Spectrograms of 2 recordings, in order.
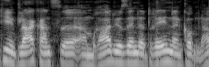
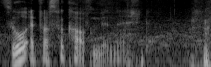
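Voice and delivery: put-on whispered, hushed, slow, disgusted tone; 3 semitones higher, 13 dB quieter than usual. Quoting what someone said on the phone, in a mock-disgusted tone. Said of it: "So mit angewidertem Tonfall".

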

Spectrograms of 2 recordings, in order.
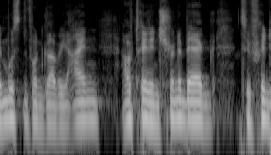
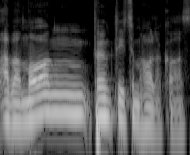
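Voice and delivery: put-on lecturing tone with a Berlin accent. Mimicking a reminder about tomorrow's punctuality, imitating a lecturing Berlin tone. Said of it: "in dieser belehrende Berliner Ton so".

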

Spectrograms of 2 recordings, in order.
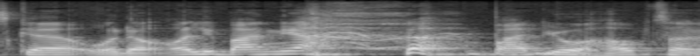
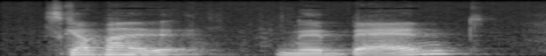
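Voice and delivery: usual speaking voice

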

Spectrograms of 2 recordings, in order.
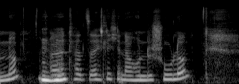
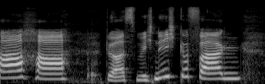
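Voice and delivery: mocking, pitched-up neener-neener teasing taunt; 5 semitones higher than usual. Retelling how she ran past and grinned back, imitating a grinning taunt. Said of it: "du siehst dieses Grinsen in ihrem Gesicht so".

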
